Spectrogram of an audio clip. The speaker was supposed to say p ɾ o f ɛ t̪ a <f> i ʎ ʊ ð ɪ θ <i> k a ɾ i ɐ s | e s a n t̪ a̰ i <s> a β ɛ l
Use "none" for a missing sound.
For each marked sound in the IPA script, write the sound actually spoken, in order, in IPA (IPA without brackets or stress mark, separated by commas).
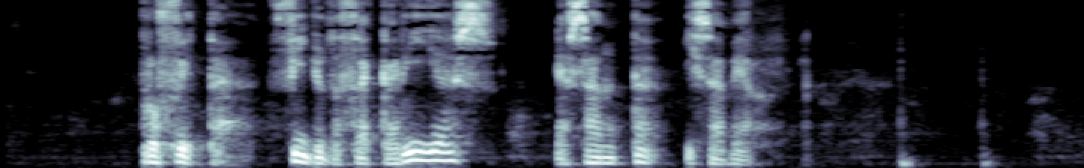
f, a, s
